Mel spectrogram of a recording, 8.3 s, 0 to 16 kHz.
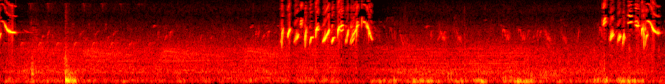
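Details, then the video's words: Competition recording of a Balkan goldfinch, Carduelis carduelis balcanica, entered in a Serbian-organised world song championship: a bright, rapid chattering phrase of jingling notes, then near-silence, then another twittering phrase begins at the end, over faint low rumble. "World championship in Goldfinch Song 2017"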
